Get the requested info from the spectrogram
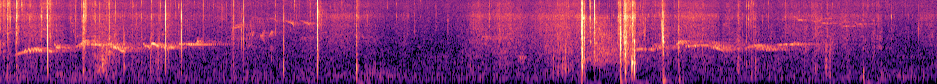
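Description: Wood being split on a stump chopping block: a few light wooden clicks early on, then a cluster of sharp axe-on-wood knocks about six seconds in, the loudest sounds. A bird chirps twice in the background.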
